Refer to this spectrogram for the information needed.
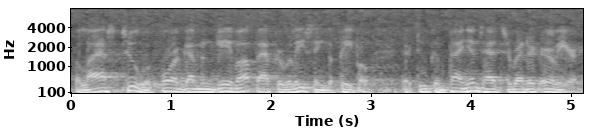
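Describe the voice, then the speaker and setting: Fast-talking low-voiced male radio newsreader. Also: animated. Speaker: radio news anchor. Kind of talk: scripted news bulletin. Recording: hissy 1970s AM radio, reverberant.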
